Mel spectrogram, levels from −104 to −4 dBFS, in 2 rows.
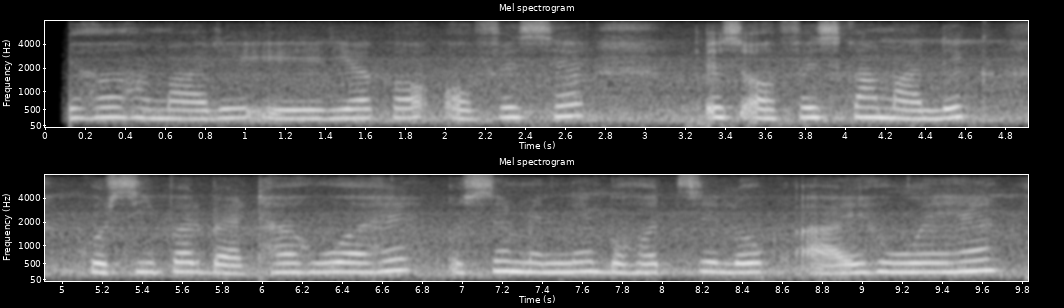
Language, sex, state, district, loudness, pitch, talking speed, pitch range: Hindi, female, Chhattisgarh, Rajnandgaon, -22 LUFS, 260 Hz, 140 wpm, 250-275 Hz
